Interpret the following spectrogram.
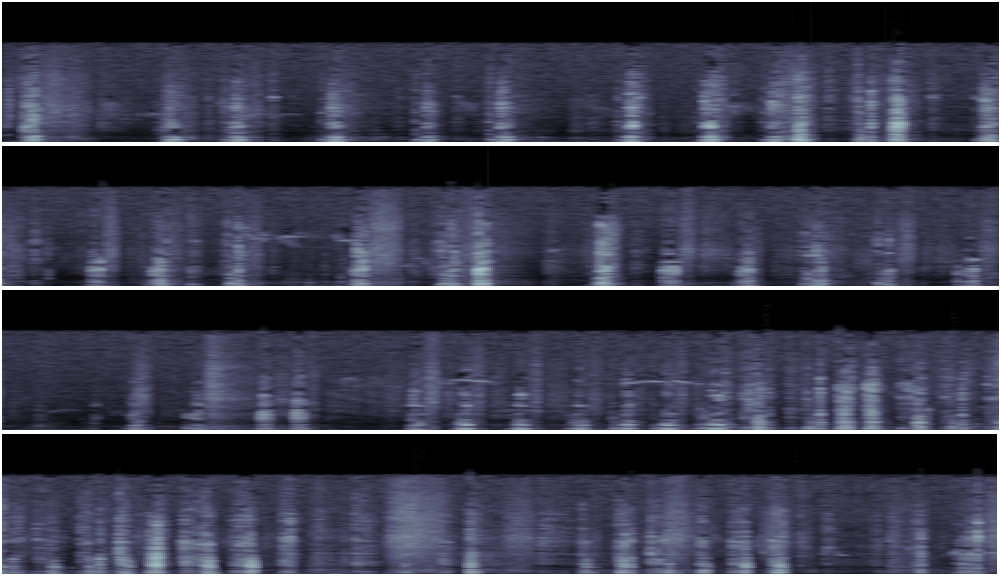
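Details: Wild boar grunting steadily in fast, regular pulses, about two per second, becoming quicker and denser toward the end.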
